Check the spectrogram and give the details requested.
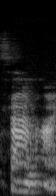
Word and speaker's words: Samhain: Samhain, spelled Samhain, Say it once, pronounced say it Samhain.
